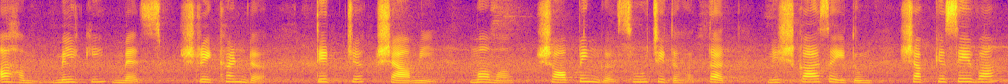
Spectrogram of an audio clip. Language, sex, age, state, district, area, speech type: Sanskrit, female, 30-45, Maharashtra, Nagpur, urban, read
